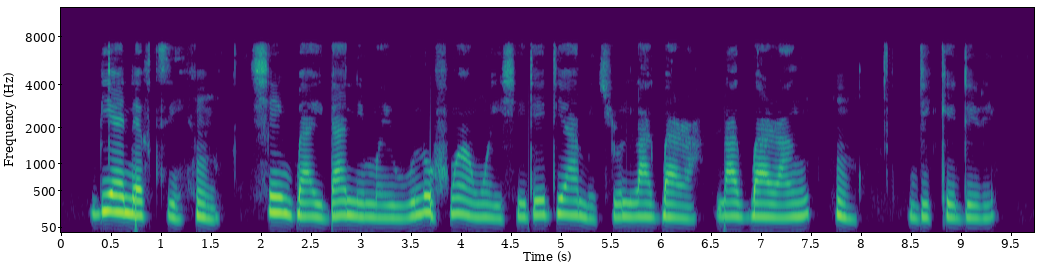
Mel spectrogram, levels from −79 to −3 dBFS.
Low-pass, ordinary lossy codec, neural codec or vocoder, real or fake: 7.2 kHz; none; none; real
